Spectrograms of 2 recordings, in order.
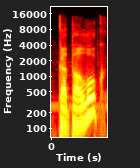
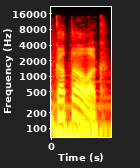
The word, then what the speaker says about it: каталог: требует огромных стартовых капиталов каталог или каталог куда поставить ударение каталог составленный в определенном порядке перечень часто иллюстрированы каких-нибудь однородных предметов ударение в этом слове следует ставить на гласный о 3 слога каталог например дайте мне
